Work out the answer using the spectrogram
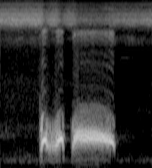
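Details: Decoy spotted dove, medium-pitched, calling to draw in other doves: a short doubled coo then a long even coo in one phrase, with a continuous faint hiss behind.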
